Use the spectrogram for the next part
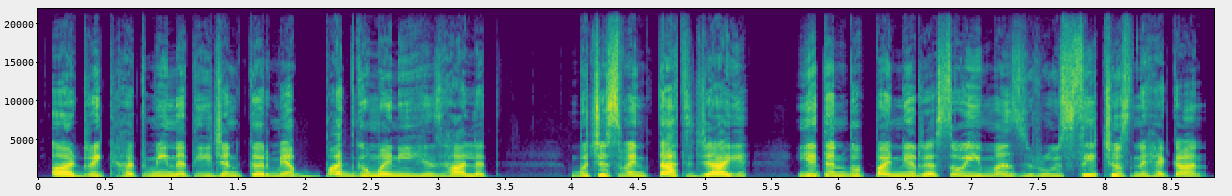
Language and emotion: Kashmiri, disgusted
